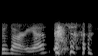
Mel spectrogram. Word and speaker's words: Azaria: It's Azaria.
